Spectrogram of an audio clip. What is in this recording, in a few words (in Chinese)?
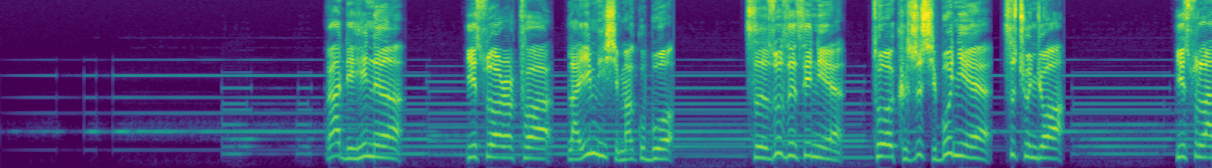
凉山彝语; 以色列拿因; nuosu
